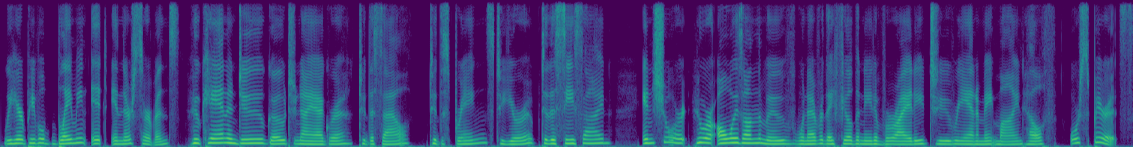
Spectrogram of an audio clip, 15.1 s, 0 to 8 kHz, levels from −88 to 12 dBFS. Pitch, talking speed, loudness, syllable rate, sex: 195 Hz, 185 wpm, -17 LUFS, 4.8 syllables/s, female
